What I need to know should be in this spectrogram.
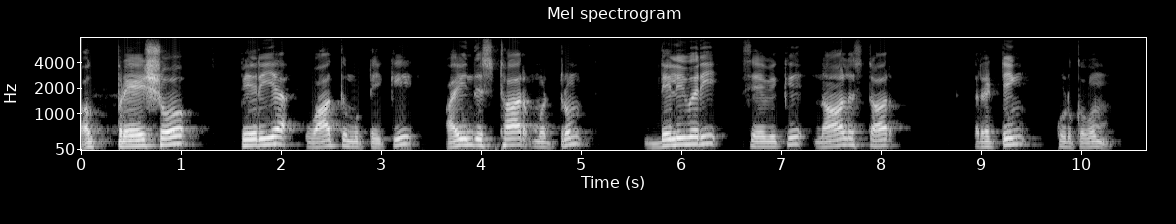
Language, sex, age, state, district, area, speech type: Tamil, male, 18-30, Tamil Nadu, Krishnagiri, rural, read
